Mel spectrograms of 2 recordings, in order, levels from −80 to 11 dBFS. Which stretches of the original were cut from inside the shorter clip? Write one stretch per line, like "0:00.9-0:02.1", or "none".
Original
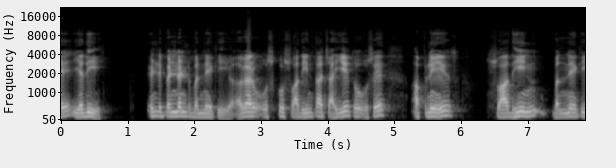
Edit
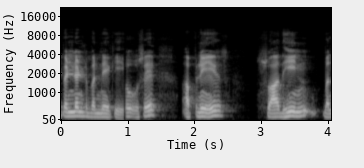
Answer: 0:02.5-0:04.4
